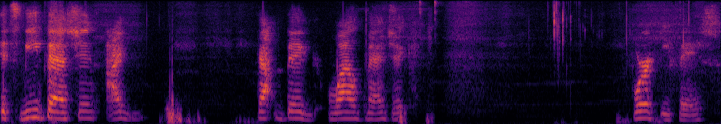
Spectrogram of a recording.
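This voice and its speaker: This put-on character voice is booming and middle-pitched, moving at a very slow pace with long, frequent pauses. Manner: playful, boastful.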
